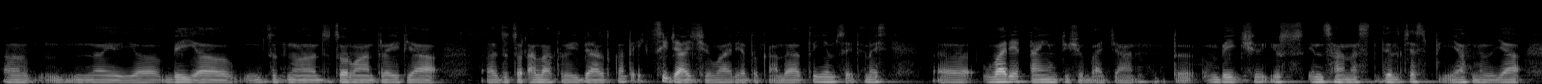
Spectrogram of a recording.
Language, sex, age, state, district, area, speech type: Kashmiri, male, 18-30, Jammu and Kashmir, Ganderbal, rural, spontaneous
